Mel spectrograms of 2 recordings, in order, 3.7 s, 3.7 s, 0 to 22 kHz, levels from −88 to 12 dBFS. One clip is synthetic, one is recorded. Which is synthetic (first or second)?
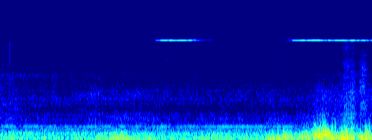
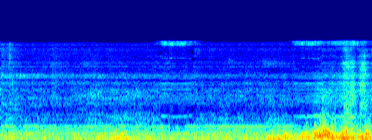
second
